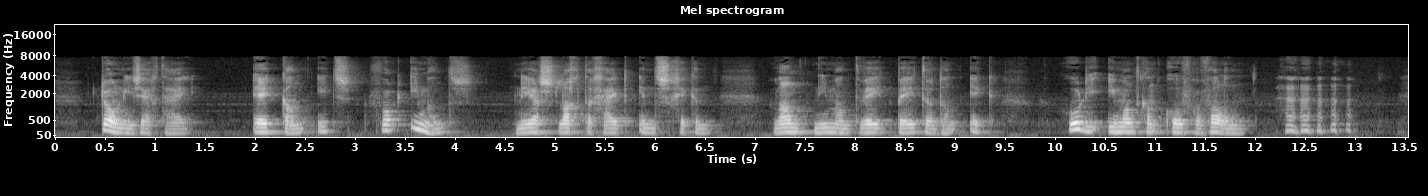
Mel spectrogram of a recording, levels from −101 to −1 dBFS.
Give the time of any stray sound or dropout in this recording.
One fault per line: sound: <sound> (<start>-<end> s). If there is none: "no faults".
sound: laugh (12.2-13.0 s)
